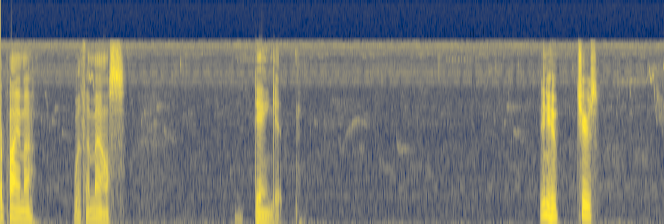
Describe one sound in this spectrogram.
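A man speaks into a close microphone in short, casual bursts.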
